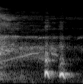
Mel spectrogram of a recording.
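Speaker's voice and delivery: short airy burst of laughter; wheezy giggle after a joke; breathless laugh. Real, not acted. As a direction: crack up with little voice. Laughs after retold jab.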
